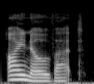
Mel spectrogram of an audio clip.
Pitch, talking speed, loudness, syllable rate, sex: 180 Hz, 190 wpm, -16 LUFS, 3.9 syllables/s, female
